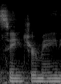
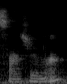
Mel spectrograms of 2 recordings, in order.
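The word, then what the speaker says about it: St. Germain: I think she pronounces it Saint Germain, even though that's super funny to me because in French it's Saint Germain.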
